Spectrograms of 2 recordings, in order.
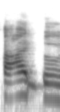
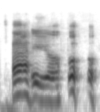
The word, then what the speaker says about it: Taiyo: and he was like no it's not taiko it's taiyo yeah i know but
